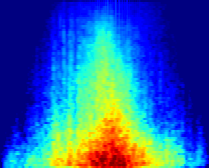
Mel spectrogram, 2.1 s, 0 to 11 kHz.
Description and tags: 23 FIACCOLA PASS
effects, fire, flaming, torches, flame, fireball, fiaccola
